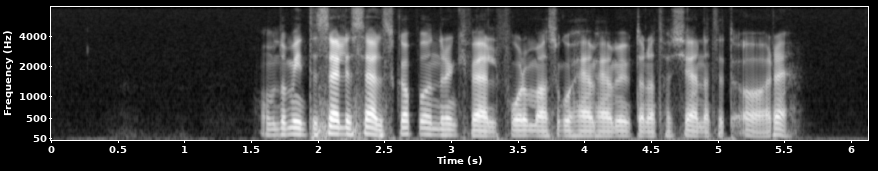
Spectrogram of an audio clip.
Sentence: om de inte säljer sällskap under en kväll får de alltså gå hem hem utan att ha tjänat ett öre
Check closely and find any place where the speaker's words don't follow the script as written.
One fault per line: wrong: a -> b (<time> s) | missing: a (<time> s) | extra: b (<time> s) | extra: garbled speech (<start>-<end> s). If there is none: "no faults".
no faults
